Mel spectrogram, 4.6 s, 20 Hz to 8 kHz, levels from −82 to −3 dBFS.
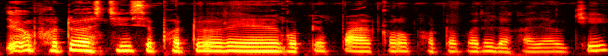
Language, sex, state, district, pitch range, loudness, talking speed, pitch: Odia, female, Odisha, Nuapada, 185-210 Hz, -18 LUFS, 155 wpm, 195 Hz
